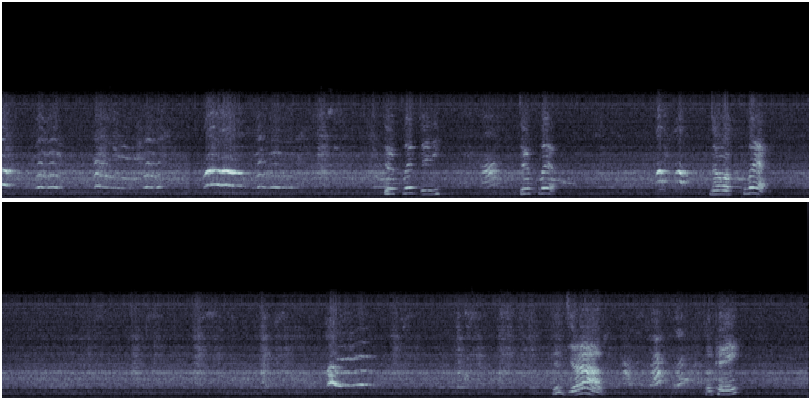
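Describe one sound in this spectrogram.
A young girl squeals and calls out excitedly nearby.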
